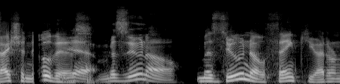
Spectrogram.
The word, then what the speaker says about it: Mizuno: to second place, the number 45, Toyota driver Meninzo. If I got that sponsor, I always get that one butchered up. Golf brand, I should know this. Yeah, Mizuno.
